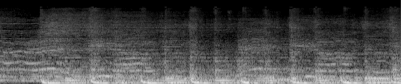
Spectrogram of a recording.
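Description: A woman singing an Azerbaijani pop song into a microphone over a band accompaniment with a steady drum beat. The bass and drums drop out for a moment at the very start and then come back in.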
